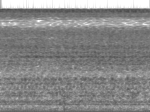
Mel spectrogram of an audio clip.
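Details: Toyota Prius after jump start with booster packs: short steady hum of the petrol engine at idle, smooth and even without knocks or stumbles; running normally.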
